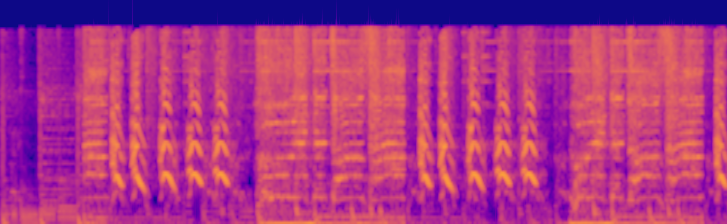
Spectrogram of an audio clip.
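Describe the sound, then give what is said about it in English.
A barking sound effect: two quick runs of sharp, loud barks, about five to six each, separated by a brief pause, with a low steady droning bed underneath throughout. “You know, where she was barking and everything.”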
